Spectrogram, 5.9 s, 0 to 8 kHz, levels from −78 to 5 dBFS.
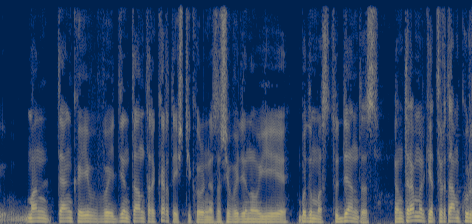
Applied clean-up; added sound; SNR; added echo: none; none; none; none.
